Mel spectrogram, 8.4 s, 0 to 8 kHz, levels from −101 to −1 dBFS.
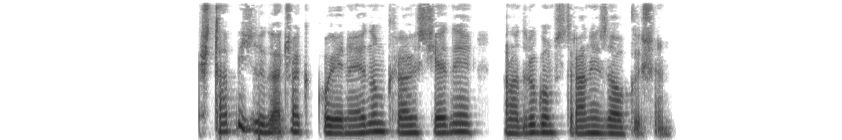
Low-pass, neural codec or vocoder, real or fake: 7.2 kHz; none; real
